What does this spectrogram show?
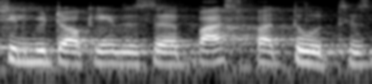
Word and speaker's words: Passepartout: will be talking, this Passepartout. His name is Passepartout, okay. So the pronunciation is the pronunciation should be in a French language, okay.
